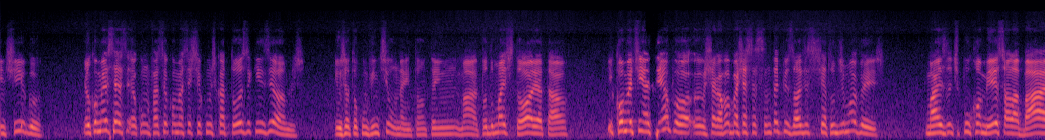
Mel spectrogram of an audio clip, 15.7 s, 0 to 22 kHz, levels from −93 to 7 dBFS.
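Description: From 9.78 to 9.92 s, the speech dips briefly by a few decibels, for about a tenth of a second in all. This is likely speech suppressed in double talk. An echo canceller mistook overlapping talk for loudspeaker echo and turned the talker down.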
